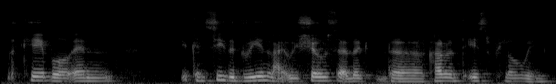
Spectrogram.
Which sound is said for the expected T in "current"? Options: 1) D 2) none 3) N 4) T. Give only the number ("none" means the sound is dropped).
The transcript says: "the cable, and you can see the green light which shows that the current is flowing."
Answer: 4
